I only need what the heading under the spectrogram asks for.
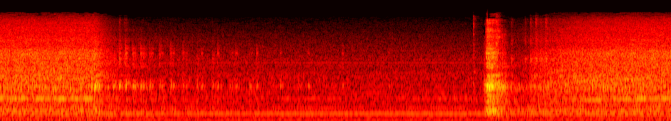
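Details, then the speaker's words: Propcycle upper fan, upgraded from rubber-mounted nylon bushings to ball bearings in aluminum: smooth airy whir with a faint light tick a few times a second; owner thinks a blade spot is just touching and might sand it out. "there's a tiny little uh little click in there that I might be able to sand out it's a spot that I think it might just be just touching"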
